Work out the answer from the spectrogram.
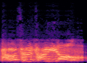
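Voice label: Korean attack position mood high, speech; War Thunder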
